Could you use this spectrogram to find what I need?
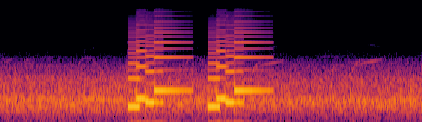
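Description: Two bright electronic chimes sound in quick succession.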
